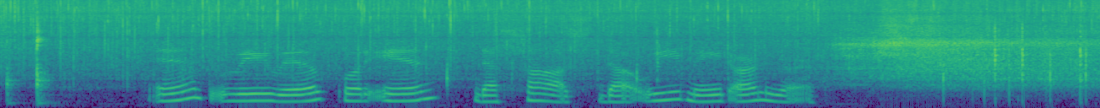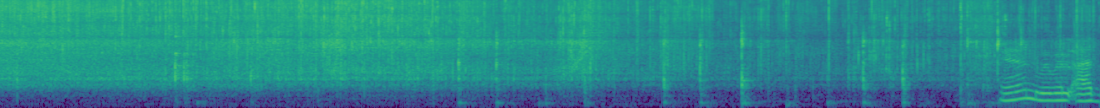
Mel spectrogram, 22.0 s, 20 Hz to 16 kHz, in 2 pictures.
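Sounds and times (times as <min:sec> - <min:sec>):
vegetables sizzling in oil: 0:00.0 - 0:22.0
utensil clicking against pan: 0:17.6 - 0:21.3.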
